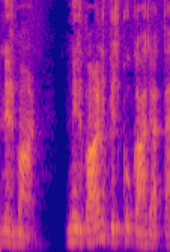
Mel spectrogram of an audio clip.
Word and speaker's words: निर्वाण: निवारण नहीं, एक्चुअली इसकी प्रोनाउंसिएशन है निर्वाण।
